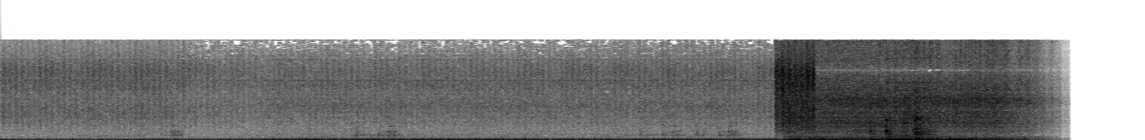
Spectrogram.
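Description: A diesel train engine rumbles low and steady.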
